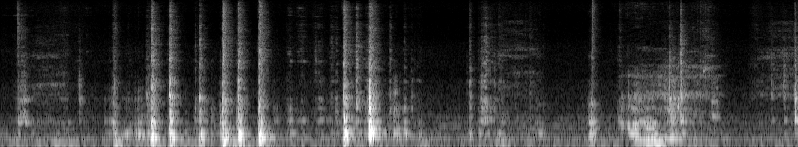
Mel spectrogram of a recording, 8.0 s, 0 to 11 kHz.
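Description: Hard plastic clicks and knocks as the black iron holder is pushed and worked onto the plastic housing of a Merece ST-2090D soldering station. The sharp taps come one after another, with a short stretch of scuffing and rubbing near the end.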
